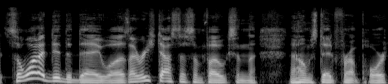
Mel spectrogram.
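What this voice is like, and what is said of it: Sick, congested, stuffed-up voice. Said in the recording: “super, super sick for like a week, coughing really bad, really stuffed up head. And as you can hear in my voice today, I'm still not over it.”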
